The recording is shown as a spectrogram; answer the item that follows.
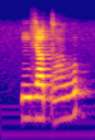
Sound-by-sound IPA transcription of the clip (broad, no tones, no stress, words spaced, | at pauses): nzidˤo̤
